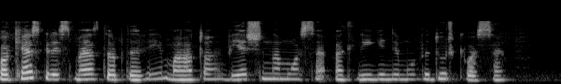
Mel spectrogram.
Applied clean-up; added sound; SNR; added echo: none; none; none; none.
